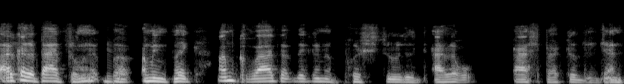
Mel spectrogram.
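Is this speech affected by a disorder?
Yes: cerebral palsy.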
